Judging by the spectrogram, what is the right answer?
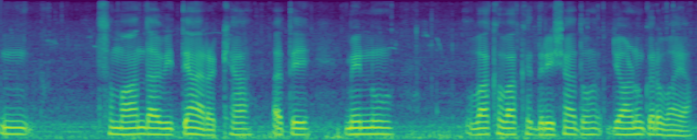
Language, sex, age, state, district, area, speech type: Punjabi, male, 18-30, Punjab, Bathinda, rural, spontaneous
